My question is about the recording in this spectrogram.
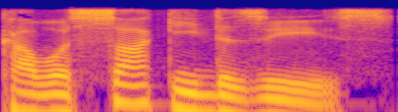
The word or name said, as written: Kawasaki disease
